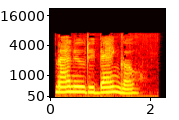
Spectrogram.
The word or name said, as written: Manu Dibango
